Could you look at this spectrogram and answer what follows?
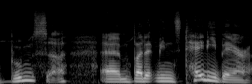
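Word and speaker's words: Bamse: vehicles ever it's called bamsi um in case anyone wondered b-a-m-s-e um actually I think the Norwegian pronunciation is boomsa but it means teddy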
